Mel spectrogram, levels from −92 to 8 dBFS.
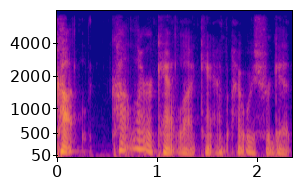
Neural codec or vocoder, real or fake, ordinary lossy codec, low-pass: none; real; Opus, 64 kbps; 7.2 kHz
